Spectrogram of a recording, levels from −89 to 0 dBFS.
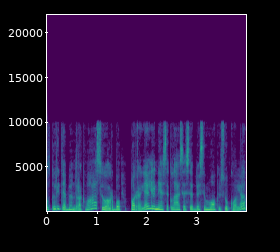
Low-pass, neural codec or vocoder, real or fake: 9.9 kHz; codec, 24 kHz, 1.5 kbps, HILCodec; fake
